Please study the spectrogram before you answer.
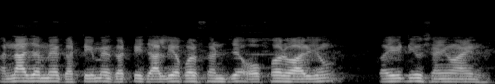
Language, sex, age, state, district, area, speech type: Sindhi, male, 45-60, Gujarat, Junagadh, urban, read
